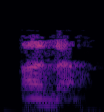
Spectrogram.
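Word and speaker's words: أنا: However, right, it is only pronounced as though the alif is not actually there. So it's pronounced as though it's just ana, as in, as though it looks like this.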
